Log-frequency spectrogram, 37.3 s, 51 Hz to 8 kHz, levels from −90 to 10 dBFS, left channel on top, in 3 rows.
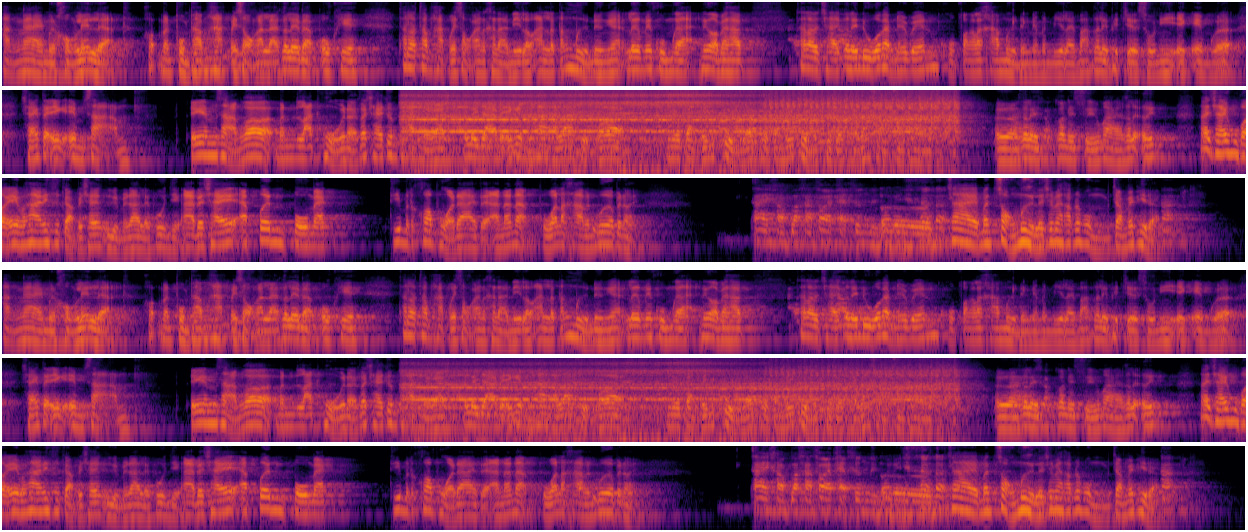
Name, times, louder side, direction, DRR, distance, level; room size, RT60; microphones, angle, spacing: voice 1, 0.0-7.4 8.0-13.7 14.3-21.8 22.4-28.1 28.8-31.2 33.7-36.5, left 2 dB, 30° left, 9 dB, 1.6 m, -28 dB
voice 2, 1.9-2.8 7.9-8.0 8.3-8.7 22.5-22.9 29.1-29.3 30.6-31.0 32.4-34.5 36.5-36.6, right 2 dB, 80° right, 5 dB, 4.1 m, -34 dB
sound 1, 16.4-22.0, left 4 dB, 50° left, 2.0 m, -26 dB
28.5 x 20.0 x 9.2 m, 0.78 s
head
